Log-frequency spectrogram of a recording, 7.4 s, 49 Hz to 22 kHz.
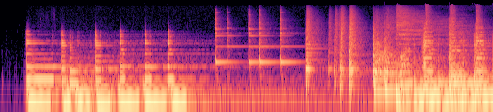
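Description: A 1968 rocksteady record plays, with a steady offbeat rhythm of bouncy bass and choppy guitar chords, bright percussion hits, and a fuller band swell toward the end; no one speaks over it.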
